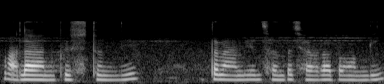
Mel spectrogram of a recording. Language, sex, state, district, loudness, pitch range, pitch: Telugu, female, Andhra Pradesh, Visakhapatnam, -19 LUFS, 215-225 Hz, 220 Hz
